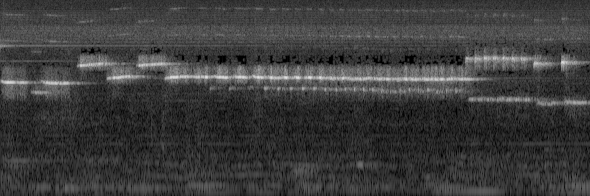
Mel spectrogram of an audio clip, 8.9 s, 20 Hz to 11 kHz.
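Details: Male canary, entry number 10 at a singing competition in Rostov-on-Don on 22 January 2011, sings long, sustained whistled tours that step between pitches. A bright, steady rolling line holds through the middle, and a low room hum sits underneath.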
